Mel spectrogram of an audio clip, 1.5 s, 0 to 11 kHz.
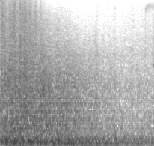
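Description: A walking Stuka rocket artillery barrage in Company of Heroes 3 keeps up a dense, continuous rumble of explosions and gunfire. It stays loud across the whole stretch with no pauses.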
